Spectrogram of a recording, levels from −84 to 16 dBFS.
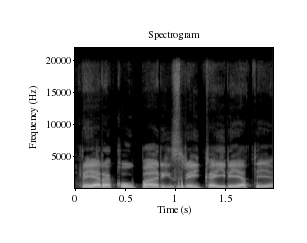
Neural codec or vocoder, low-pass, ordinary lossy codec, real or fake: vocoder, 44.1 kHz, 128 mel bands, Pupu-Vocoder; 19.8 kHz; none; fake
